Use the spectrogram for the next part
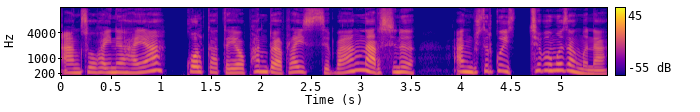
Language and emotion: Bodo, disgusted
